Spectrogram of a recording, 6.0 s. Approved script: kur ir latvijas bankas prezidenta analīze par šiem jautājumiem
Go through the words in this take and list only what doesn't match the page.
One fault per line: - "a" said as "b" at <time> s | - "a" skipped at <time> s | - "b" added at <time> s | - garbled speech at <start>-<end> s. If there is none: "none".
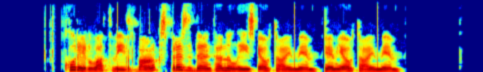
- "par" said as "jautājumiem" at 3.2 s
